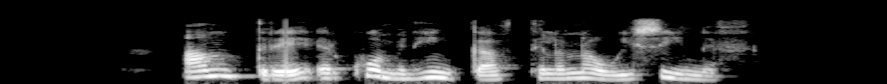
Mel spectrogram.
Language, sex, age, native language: Icelandic, female, 40-49, Icelandic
